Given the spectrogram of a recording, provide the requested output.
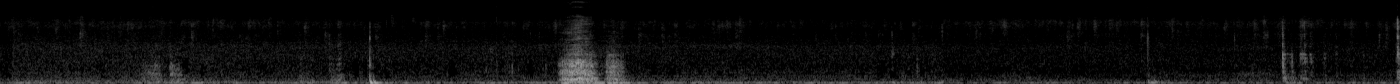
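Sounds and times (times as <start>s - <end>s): rough handling noise: 5.6s - 6.4s.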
